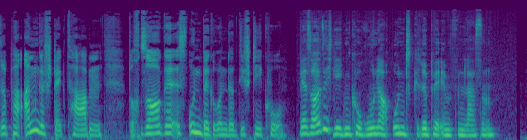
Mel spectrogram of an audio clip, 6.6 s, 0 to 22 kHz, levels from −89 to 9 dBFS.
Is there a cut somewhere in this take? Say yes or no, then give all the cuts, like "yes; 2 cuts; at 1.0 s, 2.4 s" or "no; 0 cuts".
yes; 5 cuts; at 1.8 s, 2.3 s, 3.0 s, 3.7 s, 4.2 s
